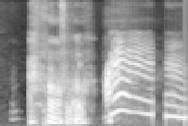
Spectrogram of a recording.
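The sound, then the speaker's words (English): A distressed cat, pinned in a corner with a microphone shoved into its face, lets out three loud, drawn-out, strained meows in quick succession with the echo of the mic, the last one cut short, with a faint squeak just before the first. “And it's like a cat, and they put a microphone up to it.”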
